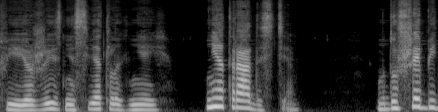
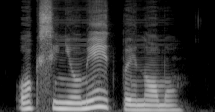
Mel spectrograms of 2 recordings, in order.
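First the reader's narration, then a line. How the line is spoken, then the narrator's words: Sad. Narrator (Russian): печально произнес Марк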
